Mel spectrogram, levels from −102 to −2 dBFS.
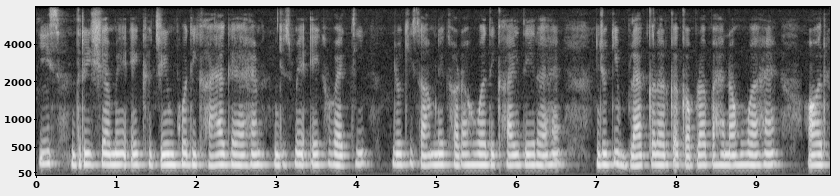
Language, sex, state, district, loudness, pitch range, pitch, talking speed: Hindi, male, Chhattisgarh, Raipur, -16 LUFS, 185-195 Hz, 190 Hz, 175 wpm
